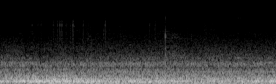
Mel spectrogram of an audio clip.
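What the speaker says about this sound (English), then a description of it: "So we'll take this car out on the road and see how it drives." A 2004 Toyota Caldina with the 1.8-litre twin-cam 1ZZ-FE engine cruises along the road, a steady, loud low rumble of engine and tyre noise heard from inside the car, with no voices.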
